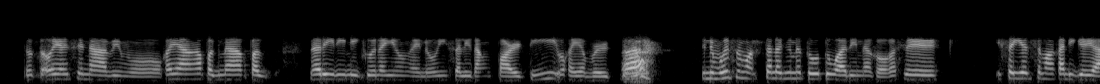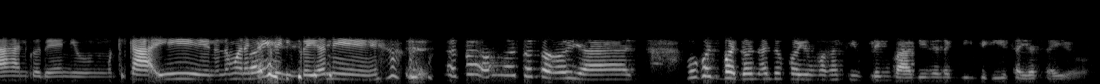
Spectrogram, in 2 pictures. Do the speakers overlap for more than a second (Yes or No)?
No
